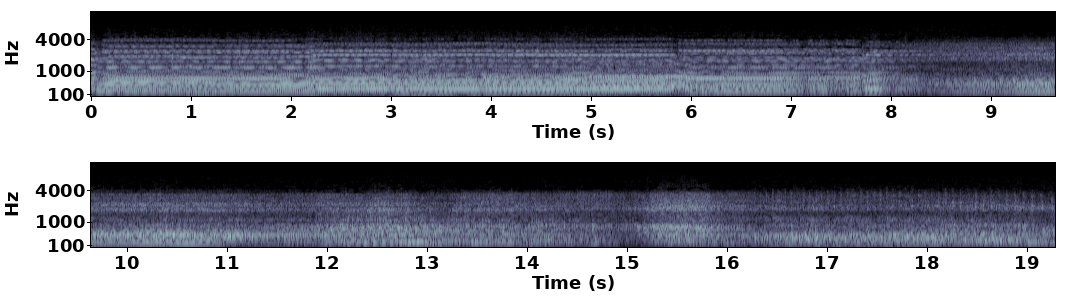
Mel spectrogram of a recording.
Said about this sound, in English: Here come some men now. They heard the plane landing.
